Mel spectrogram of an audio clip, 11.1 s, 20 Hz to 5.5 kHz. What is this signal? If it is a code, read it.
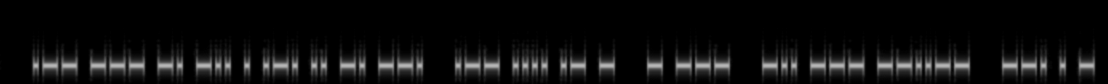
Morse code, heard as a keyed tone, about 25 wpm, 600 Hz. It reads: WONDERING WHAT TO DO, GET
